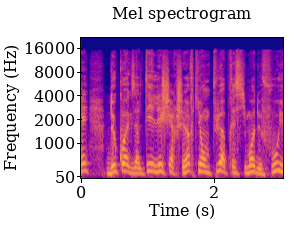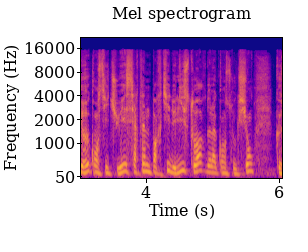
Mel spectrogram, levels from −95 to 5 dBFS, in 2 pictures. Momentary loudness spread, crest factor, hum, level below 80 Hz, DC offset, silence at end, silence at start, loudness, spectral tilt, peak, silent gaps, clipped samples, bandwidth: 5 LU; 16 dB; none; -56 dBFS; under 0.1%; 0 s; 0 s; -19 LUFS; -4 dB/octave; -4 dBFS; none; under 0.1%; 16 kHz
